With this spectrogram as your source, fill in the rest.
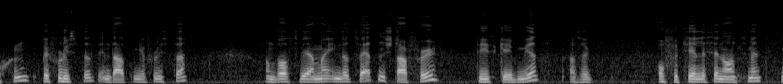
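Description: Right from the start and all the way through, there's imaging from linear upsampling. The top of the band sounds dull, and above it sits a faint mirrored copy of the spectrum, landing around 4 to 8 kHz, roughly 35 dB below the main signal. That points to audio at an 8 kHz rate raised to 48 kHz by straight-line interpolation, which barely filters out the images. You hear it as a light metallic shimmer riding the top end.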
